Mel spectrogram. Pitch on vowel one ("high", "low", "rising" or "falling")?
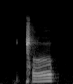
rising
